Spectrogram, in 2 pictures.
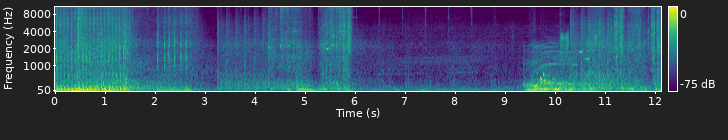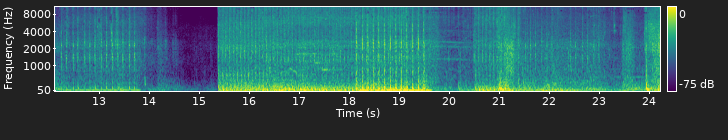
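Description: Gunfire in a Fortnite solos match, rapid bursts of shots mixed with other game sounds, coming in dense stretches broken by quieter gaps across the clip, with no talking.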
